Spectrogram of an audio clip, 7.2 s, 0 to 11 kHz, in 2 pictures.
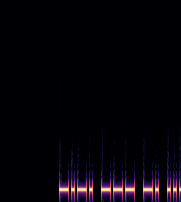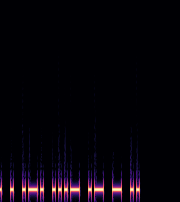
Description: Morse code, heard as a keyed tone, about 20 wpm, 700 Hz. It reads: CONSERVATI
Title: Build A Word - 5 Letters At A Time - 12-Letter Words - 20wpm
